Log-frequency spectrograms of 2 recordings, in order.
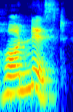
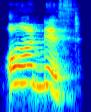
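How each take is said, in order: First: The word begins with an h sound. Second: The word begins with a vowel sound. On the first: The speaker calls it wrong. "ना कि हॉनेस्ट" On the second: The speaker calls it right. "उसका pronunciation ऑनेस्ट आया है"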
